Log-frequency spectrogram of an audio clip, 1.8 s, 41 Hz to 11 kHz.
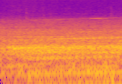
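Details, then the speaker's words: Tesla Model X P90DL, firmware 8.0 (17.6.15), motor issues, hard acceleration from around 40: usual motor whine rising with speed plus a rough gritty grind underneath, sometimes worse like a machine gun; drive unit grinding, cause unconfirmed. "you can hear the grinding noise right it's a lot worse sometimes you can hear that you can the wine is what I'm used to but not the grinding"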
